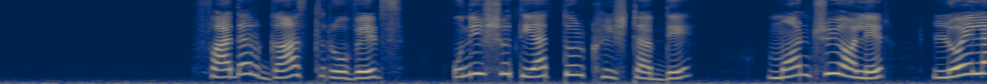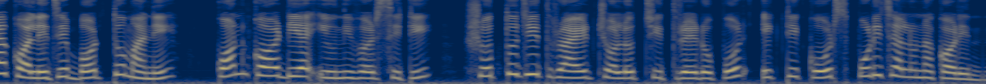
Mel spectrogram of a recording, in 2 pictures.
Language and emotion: Bengali, neutral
